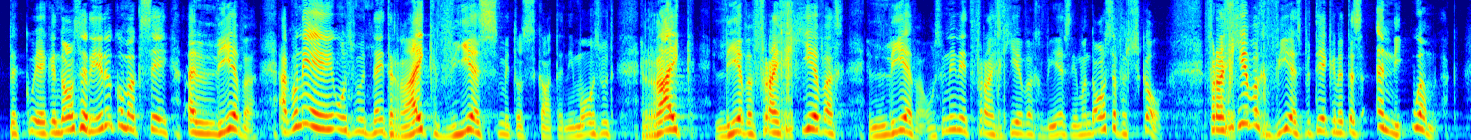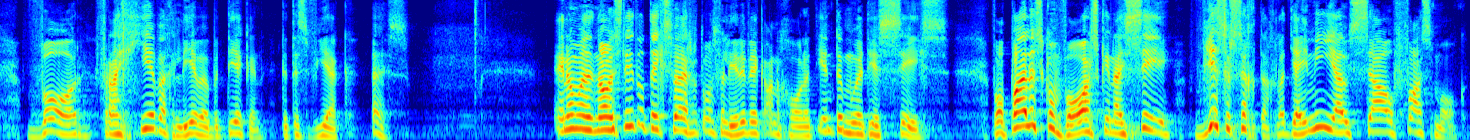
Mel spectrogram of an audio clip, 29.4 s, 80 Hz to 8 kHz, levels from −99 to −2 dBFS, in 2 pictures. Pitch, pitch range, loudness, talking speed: 185 Hz, 155-235 Hz, -25 LUFS, 180 wpm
